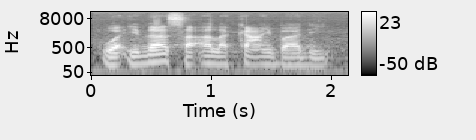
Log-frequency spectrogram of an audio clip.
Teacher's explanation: Cuma sedikit makharijul huruf wa idza itu diperbaiki karena zal itu adalah di ujung lidah sedikit menyentuh gigi atas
